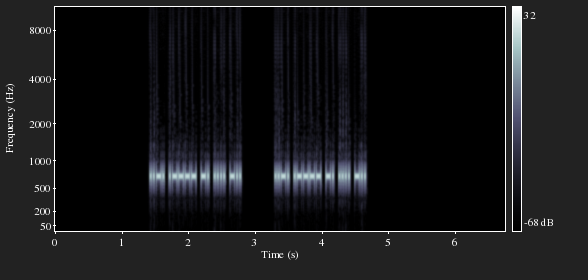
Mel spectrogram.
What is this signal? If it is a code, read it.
Morse code, heard as a keyed tone, about 50 wpm, 700 Hz. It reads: F1NHD F1NHD
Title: DXCC-100 Call Signs - 5 Characters - Repeated 2x - 50wpm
